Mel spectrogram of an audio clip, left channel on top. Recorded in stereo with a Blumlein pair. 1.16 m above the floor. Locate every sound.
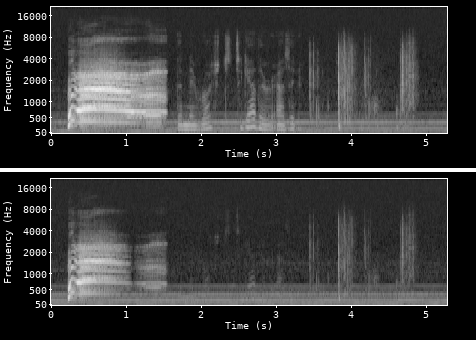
0.2 s a scream: 10° left; by 1.6 s 55° left
1.7 s a woman speaking: 40° left
3.4 s footsteps: 65° left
